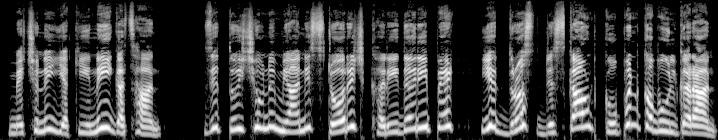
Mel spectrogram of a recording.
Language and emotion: Kashmiri, angry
